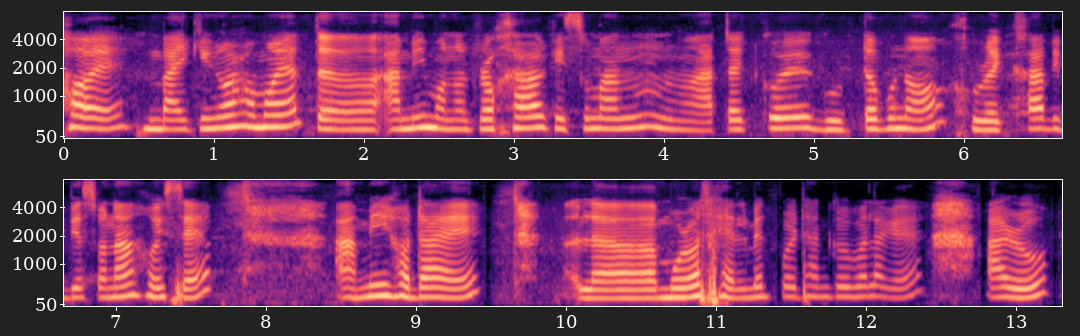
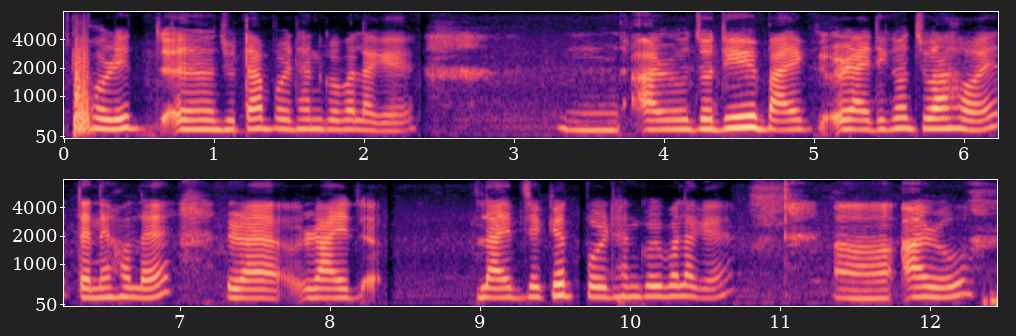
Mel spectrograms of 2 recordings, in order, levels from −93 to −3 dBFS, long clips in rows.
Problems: background sounds at intervals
